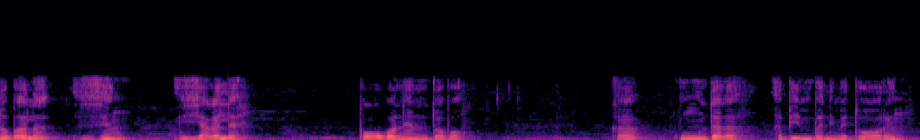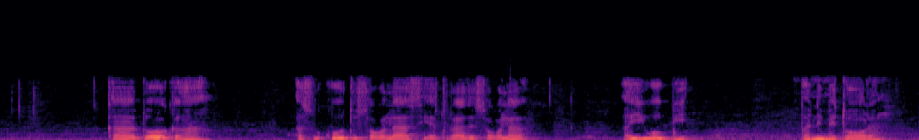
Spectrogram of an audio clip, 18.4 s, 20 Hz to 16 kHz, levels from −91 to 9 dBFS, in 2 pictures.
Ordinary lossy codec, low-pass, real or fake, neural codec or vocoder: AAC, 96 kbps; 7.2 kHz; real; none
